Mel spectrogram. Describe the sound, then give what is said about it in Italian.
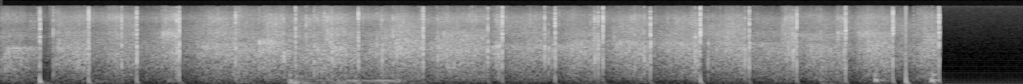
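A crowd applauds steadily for several seconds at an evening event, congratulating students on their results, dense overlapping claps with sharper individual hand strikes standing out, then the applause cuts off abruptly. “Ancora complimenti e un applauso.”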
